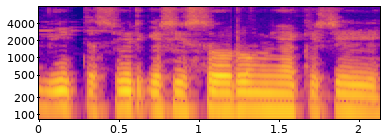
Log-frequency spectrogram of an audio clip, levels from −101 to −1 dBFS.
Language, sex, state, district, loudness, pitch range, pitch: Hindi, male, Chhattisgarh, Raipur, -16 LUFS, 120-125 Hz, 125 Hz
